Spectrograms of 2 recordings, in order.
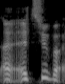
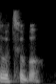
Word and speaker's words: Utsubo: the website that I'm talking about is Utsubo. Am I saying that right? – Yeah, you're right. It's all tubo.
